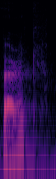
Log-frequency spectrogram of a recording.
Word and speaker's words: Berwick: It's pronounced Berwick.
